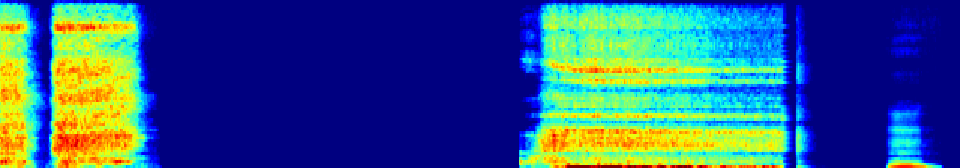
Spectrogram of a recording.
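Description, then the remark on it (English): A person demonstrates a physiological sigh: two quick, sharp breaths in through the nose, a pause, then one long, loud, breathy exhale through the mouth lasting about double the inhale. A brief voiced sound follows. “that physiologic sigh breath”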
